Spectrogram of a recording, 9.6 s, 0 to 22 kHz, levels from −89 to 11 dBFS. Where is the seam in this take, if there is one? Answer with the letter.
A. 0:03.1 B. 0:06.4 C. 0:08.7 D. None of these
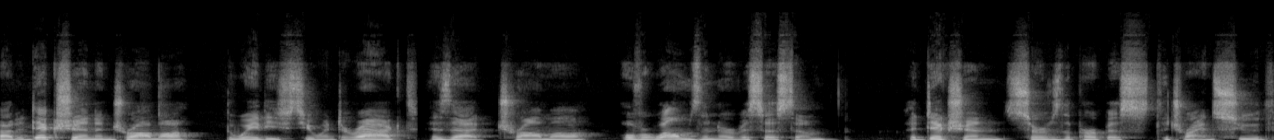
A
